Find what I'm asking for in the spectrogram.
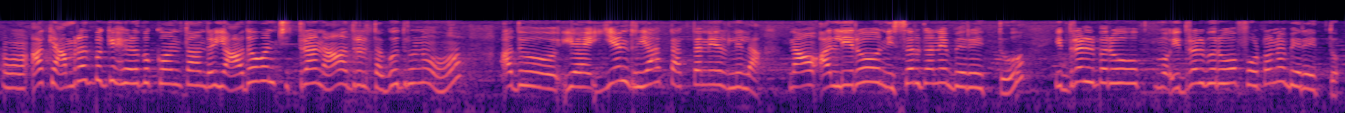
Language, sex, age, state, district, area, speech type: Kannada, female, 18-30, Karnataka, Tumkur, rural, spontaneous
